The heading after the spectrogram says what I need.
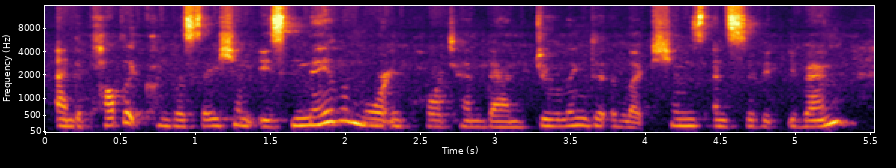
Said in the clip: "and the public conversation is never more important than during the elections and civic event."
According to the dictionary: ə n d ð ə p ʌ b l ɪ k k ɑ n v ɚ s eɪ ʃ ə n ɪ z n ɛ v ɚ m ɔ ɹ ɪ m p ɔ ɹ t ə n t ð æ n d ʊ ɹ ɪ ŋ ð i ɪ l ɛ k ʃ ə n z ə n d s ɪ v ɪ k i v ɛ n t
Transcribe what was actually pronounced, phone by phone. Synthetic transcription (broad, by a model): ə n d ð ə p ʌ b l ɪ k k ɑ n v ɚ s eɪ ʃ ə n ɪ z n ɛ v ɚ m ɔ ɹ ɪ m p ɔ ɹ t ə n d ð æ n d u l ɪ ŋ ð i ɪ l ɛ k ʃ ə n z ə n s ɪ v ɪ k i v ɛ n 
